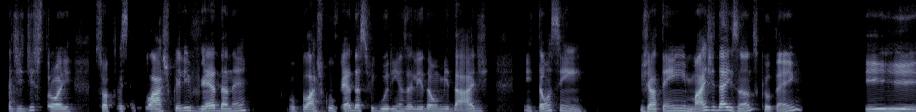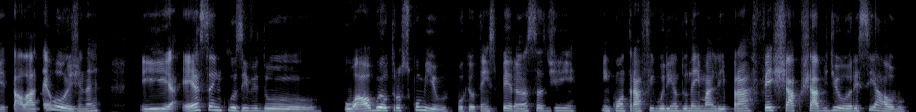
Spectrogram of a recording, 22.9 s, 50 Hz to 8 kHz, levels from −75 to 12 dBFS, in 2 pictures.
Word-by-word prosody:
De 155 +1 -8
destrói, 155 -7 -1 0.3
só 145 - -1
que 140 +3 -19
esse 165 +4 -7
plástico 155 +2 +3
ele 185 +3 -1
veda, 160 0 +2
né. 170 +7 -5 0.5
O 150 -2 -9
plástico 140 +3 0
veda 180 +3 +2
as 185 - -3
figurinhas 155 -2 -5
ali, 145 -1 -3
da 140 -1 0
umidade. 150 +2 -1 0.4
Então, 140 +4 -1
assim, 160 -9 -5 0.7
já 150 0 +3
tem 170 +3 -2
mais 160 +8 +4
de 220 - -4
10 215 -3 +4
anos 165 - -2
que - - -18
eu 145 - +2
tenho, 195 - -2 0.8
e 150 -2 +1
tá - - +2
lá, 150 - +5
até 150 - -2
hoje, 180 - +2
né, 160 +5 -7 0.5
eh, 155 +1 +2
é - - -2
essa 225 +3 +4
inclusive 195 -5 -2
do 150 -6 -2 0.3
o 155 0 +4
álbum 180 +7 +6
eu 200 - +7
trouxe 190 -1 -4
comigo, 160 - -2
porque 140 -1 -4
eu 145 - +2
tenho 145 +1 -6
esperança 160 +3 -3
de, 170 0 -8 0.3
encontrar 160 0 0
a - - -3
figurinha 160 0 -3
do 160 0 -4
Neymar 165 -1 -1
ali, 150 -1 -3
para 165 +4 +1
fechar 200 -2 +2
com - - -19
chave 180 +1 +4
de 200 +4 -3
ouro 165 -2 0
esse 170 0 -5
álbum. 145 -4 -2
160 Hz, 165 wpm, -24 LUFS, 150-180 Hz, 0.8 s, eu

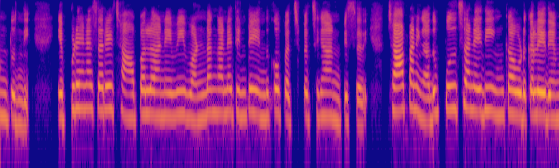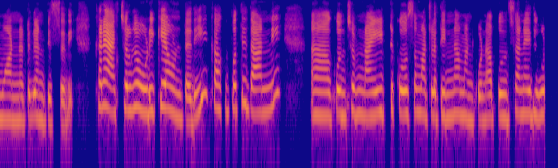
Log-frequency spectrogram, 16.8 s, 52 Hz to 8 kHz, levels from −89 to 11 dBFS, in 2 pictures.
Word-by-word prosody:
ఉంటుంది. 225 -6 -2 0.5
ఎప్పుడైనా 310 -5 0
సరే 295 0 +4
చేపలు 260 0 0
అనేవి 250 +1 -2
వండంగానే 265 +4 -2
తింటే, 255 +2 0
ఎందుకో 240 +3 -1
పచ్చి 225 -3 -3
పచ్చిగా 245 +1 -3
అనిపిస్తది. 205 -3 -4 0.4
చేపని 295 +1 +5
గాదు, 210 +5 +2
పులుసనేది 300 -2 +1
ఇంకా 255 +1 0
ఉడకలేదేమో 235 -2 +5
అన్నట్టుగా 220 +3 -3
అనిపిస్తది, 205 -3 -5 0.4
కానీ 330 +1 +6
యాక్చల్‌గా 300 +3 +1
ఉడికే 285 +4 +3
ఉంటది. 230 -1 -2 0.2
కాకపోతే, 305 +3 -3
దాన్ని 280 - -2 0.6
ఆహ్, 255 -1 -1
కొంచెం 265 +2 +1 0.2
నైట్ 260 +3 -1
కోసం 265 +2 +2
అట్లా 250 +1 0
తిన్నామనుకోండి, 240 -3 -6
ఆ 235 - -17
పులుసనేది 260 +2 -2
గూడా 260 - -1
255 Hz, 120 wpm, -21 LUFS, 235-280 Hz, 0.6 s, కానీ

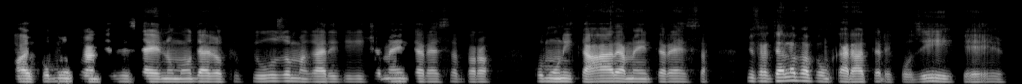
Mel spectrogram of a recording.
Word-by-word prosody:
Poi 135 -1 +4
comunque, 140 0 -1
anche 130 0 +3
se 135 -1 -9
sei 135 -1 +6
in 135 - -1
un 135 0 0
modello 135 0 +2
più 130 +1 -26
chiuso, 145 +2 -3
magari 130 -2 -1
ti 130 +1 -14
dice: 130 0 -13
"A - - -8
me 135 0 0
interessa 135 -1 -4
però 125 0 -4 0.4
comunicare, 140 -1 +3
a 135 - +6
me 135 0 0
interessa" 130 -1 -4 0.4
mio 155 - -6
fratello 155 +4 +2
ha - - +2
proprio 155 -4 0
un 135 - -4
carattere 125 -2 0
così, 125 +3 -5
che 120 0 -8
135 Hz, 170 wpm, -22 LUFS, 130-140 Hz, 0.4 s, sei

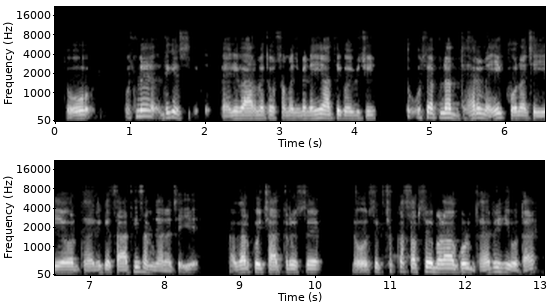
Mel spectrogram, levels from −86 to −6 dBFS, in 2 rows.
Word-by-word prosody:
तो 415 0 +1 0.4
उसमें 200 0 -2
देखिए 360 +3 0
स - - -18 0.4
पहली 105 +3 0
बार 115 -1 +4
में 120 0 0
तो 125 - -1
समझ 110 -1 -4
में 120 - +1
नहीं 130 +4 +2
आती 130 - +1
कोई 120 -1 -1
भी 115 - -7
चीज़, 120 +2 -5 0.4
तो 400 - -9
उसे 385 - -2
अपना 155 0 +3
धैर्य 140 +6 -1
नहीं 150 +2 +1
खोना 120 0 +2
चाहिए 110 +2 +1
और 115 -2 +3
धैर्य 105 +2 -3
के - - 0
साथ 110 -1 +1
ही 155 - 0
समझाना 105 -8 -3
चाहिए। 375 +3 -6 0.5
अगर - - +3
कोई 405 -1 +6
छात्र 115 +2 0
उससे 125 +1 +1 0.5
तो - - +1
शिक्षक - - -7
का - - -1
सबसे 145 +2 +4
बड़ा 135 0 +5
गुण 140 0 +6
धैर्य 120 +7 0
ही - - -1
होता 420 - +1
है, - - -4
125 Hz, 200 wpm, -24 LUFS, 115-155 Hz, 0.5 s, कोई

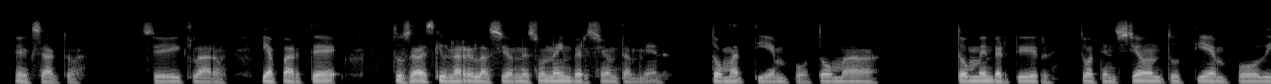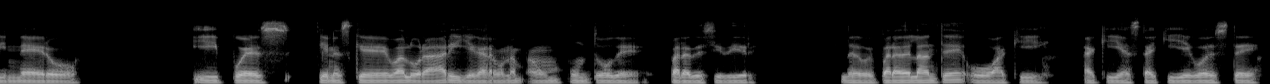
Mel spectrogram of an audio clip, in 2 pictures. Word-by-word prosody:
Exacto. 80 -2 -2 0.6
Sí, 80 0 -2
claro, 75 -1 -3 0.3
y - - +5
aparte, 85 -2 +2 0.5
tú - - +2
sabes 90 0 +5
que 95 - +3
una 80 -1 +3
relación 80 -3 +3
es 80 - -1
una 90 -1 +3
inversión 80 -3 0
también, 70 0 -6 0.5
toma 85 +4 +3
tiempo, 75 -1 -4
toma 80 0 -1 0.8
toma 90 -1 +4
invertir 85 -1 +2 0.4
tu - - 0
atención, 90 +3 +1
tu 85 -1 -4
tiempo, 85 -1 0
dinero. 80 -1 +1 1.1
Y 90 -2 0
pues, 85 -1 +2 0.2
tienes 85 -2 0
que 85 -2 +2
valorar 85 0 +2
y 90 -2 +2
llegar 80 0 +1
a 80 - -1
una 80 +1 -2
a - - -4
un 80 0 -3
punto 85 -1 -2
de 80 0 -2 0.3
para 80 -2 +3
decidir, 80 +1 -2 0.8
le 85 +1 -2
doy 80 -2 +1
para 85 +3 +2
adelante 90 +4 +2
o 80 -2 0
aquí 80 -1 -5 0.4
aquí 80 0 -2
hasta 80 0 -2
aquí 80 +1 -3
llegó 85 0 +2
este 80 0 -1
80 Hz, 120 wpm, -26 LUFS, 80-85 Hz, 1.1 s, y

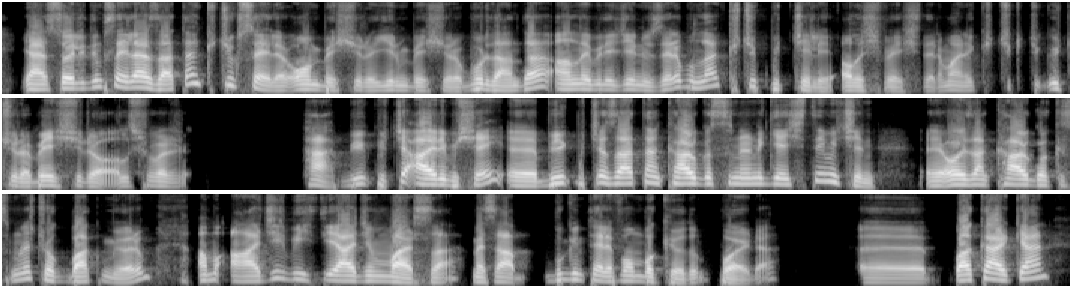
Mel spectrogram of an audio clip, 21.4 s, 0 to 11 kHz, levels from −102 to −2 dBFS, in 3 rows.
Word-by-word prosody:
Yani, 130 -1 +5
söylediğim 155 +6 +1
sayılar 175 -1 +5
zaten 150 - +1
küçük 235 -5 -8
sayılar; 105 -1 +1
€15, 115 -4 -2
€25. 105 -4 -6
Buradan 115 -6 0
da, - - +2
anlayabileceğiniz 130 -3 -1
üzere; 135 - -3
bunlar, 195 +6 -3
küçük 195 - -10
bütçeli 115 -9 -7
alışverişlerim. 100 0 -6
Hani, 110 -2 -5
küçük 110 - -17
küçük, - - -19
€3, 125 -7 -4
€5 125 -3 0
alışveri 115 -2 -6 0.8
hah, - - +1
büyük 155 +5 -7
bütçe 140 - 0
ayrı 150 -2 +8
bir 120 - -4
şey. - - 0
Eee, 120 -2 +2
büyük 180 +2 0
bütçe 190 +4 -2
zaten 175 +2 +3
kargo 170 -1 +5
sınırını 170 0 -2
geçtiğim 165 - -3
için, 120 - -4 0.3
eee, 120 - +1
o - - +6
yüzden 150 0 +3
kargo 145 -1 +3
kısmına 160 +11 -8
çok 150 -9 -4
bakmıyorum. 130 - 0 0.3
Ama 155 +2 -1
acil 135 +9 0
bir 180 - -6
ihtiyacın 140 -4 +2
varsa, - - +3
mesela; - - +1
bugün 165 +5 -7
telefon 140 -2 -1
bakıyordum, 115 -7 -3
bu - - +3
arada. - - -5 0.6
Eee, 105 -1 -4 0.2
bakarken, 175 +8 +5
135 Hz, 155 wpm, -22 LUFS, 115-165 Hz, 0.8 s, ayrı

